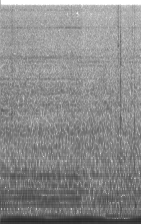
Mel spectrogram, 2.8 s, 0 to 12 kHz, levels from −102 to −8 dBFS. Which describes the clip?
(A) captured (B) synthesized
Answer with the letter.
A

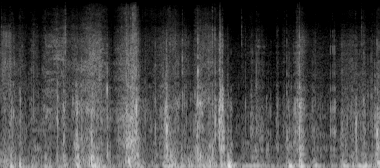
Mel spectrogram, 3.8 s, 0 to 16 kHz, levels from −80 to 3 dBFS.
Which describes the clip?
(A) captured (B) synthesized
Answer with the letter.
A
